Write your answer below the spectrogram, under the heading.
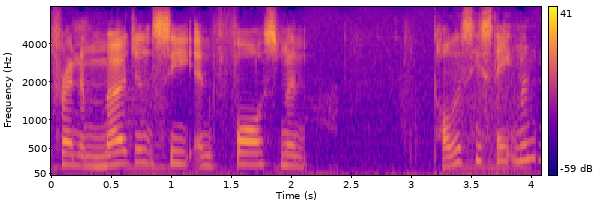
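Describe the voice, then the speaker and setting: Noticeable background noise sits behind a woman speaking at medium pitch and a moderate pace. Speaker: YouTuber explaining policy. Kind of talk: explainer video. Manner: monotone; casual, filler-heavy.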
